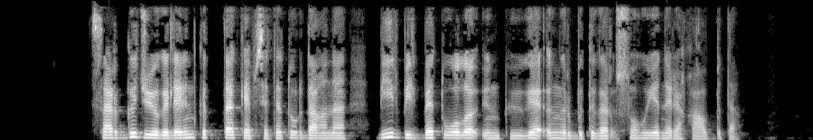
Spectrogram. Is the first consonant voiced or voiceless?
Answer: voiceless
